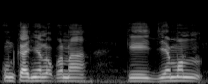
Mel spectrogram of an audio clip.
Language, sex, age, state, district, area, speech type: Santali, male, 45-60, Jharkhand, Bokaro, rural, spontaneous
